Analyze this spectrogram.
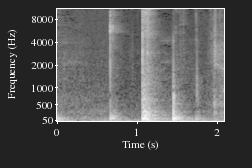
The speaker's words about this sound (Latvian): Ar to taisa caurumu, ja? Tiek paņemts milzīgs āmurs. Jā. Un caurums gatavs. Cik vienkārši, vai ne?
